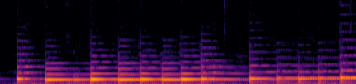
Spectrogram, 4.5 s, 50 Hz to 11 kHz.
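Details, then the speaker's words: 1950s Petrof upright piano before servicing: struck notes keep ringing after release and overlap into the next note because some dampers are not dampening. Some keys also click. The action will probably be removed and serviced. "I need to look at the dampers as well these are all ringing"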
